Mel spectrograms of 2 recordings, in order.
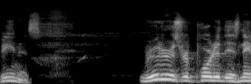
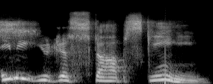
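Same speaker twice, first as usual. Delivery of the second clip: slow deadpan; 4 semitones higher, much slower than usual. Acted. Slow repeated advice.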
